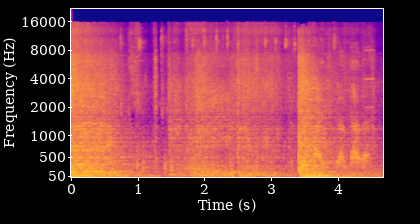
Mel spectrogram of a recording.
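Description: A blade swishes and a weapon clanks as it is drawn.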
